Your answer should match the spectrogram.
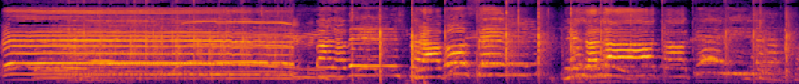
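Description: Several voices hold one long, steady note for about four seconds. Then comes hand-clapping with short bursts of singing.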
